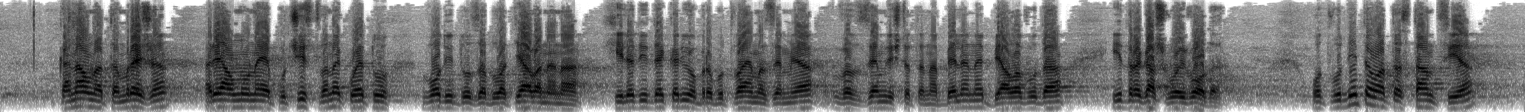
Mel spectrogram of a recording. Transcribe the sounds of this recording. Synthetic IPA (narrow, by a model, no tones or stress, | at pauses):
kɐnalˠnət̪əmɾɛʒə | ɾɛalˠnonɛɛpot͡ʃist̪vɐnəkoɛt̪o | vɔd̪id̪ozɐblˠɐt̪ʲjavɐnɛnɐ | xilʲɐd̪id̪ɛkəɾiobɾɐbot̪vaɛməzɛmjʲavɐvzɛmliʃt̪ət̪ənɐbɛlʲɛnɛbjalˠəvod̪a | id̪ɾɐɡaʃvojvɔd̪ə̰ | ot̪vod̪nit̪ɛlˠnət̪əst̪ant̪sijə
